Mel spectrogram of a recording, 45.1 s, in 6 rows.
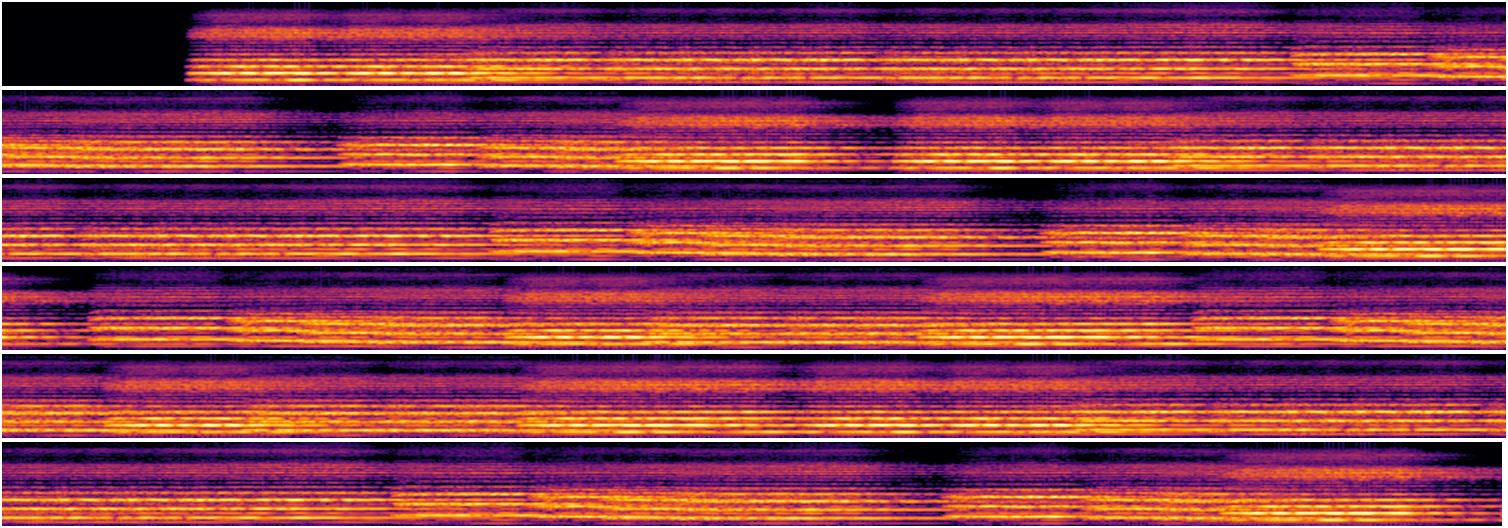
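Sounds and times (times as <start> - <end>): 
alto voice singing: 0.9 - 45.0.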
